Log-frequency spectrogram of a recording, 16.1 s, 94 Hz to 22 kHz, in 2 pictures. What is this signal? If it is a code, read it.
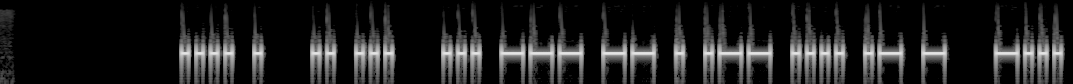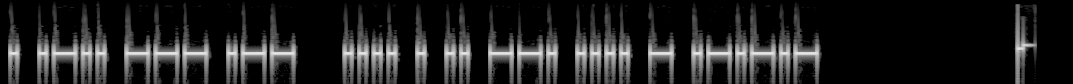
Morse code, heard as a keyed tone, about 22 wpm, 700 Hz. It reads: HE IS SOMEWHAT BELOW HEIGHT.
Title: Sentences from Top 1600 Words 22wpm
